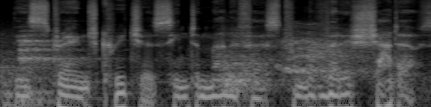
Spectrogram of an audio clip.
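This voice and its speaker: A man puts on a character voice with a very deep, low pitch and talks at a moderate pace. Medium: video game. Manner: dry, measured.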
